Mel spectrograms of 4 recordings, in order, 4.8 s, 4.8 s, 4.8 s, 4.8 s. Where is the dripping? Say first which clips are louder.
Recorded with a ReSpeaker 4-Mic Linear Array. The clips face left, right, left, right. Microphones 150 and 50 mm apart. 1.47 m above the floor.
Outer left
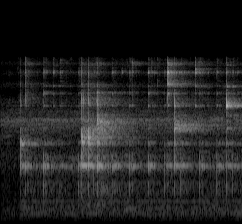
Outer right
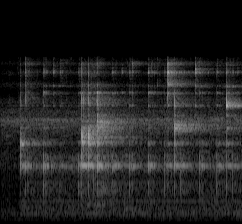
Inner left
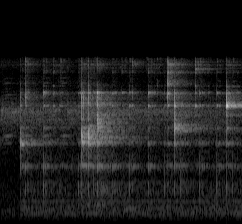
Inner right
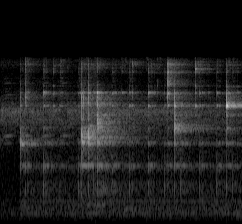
Outer right 1 dB, inner left 1 dB; centre (ahead or behind), 0.5 m.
